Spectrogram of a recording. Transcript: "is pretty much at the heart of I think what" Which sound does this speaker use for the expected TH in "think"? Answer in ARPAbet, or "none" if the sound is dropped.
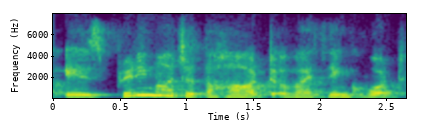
TH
